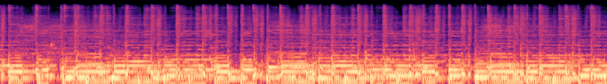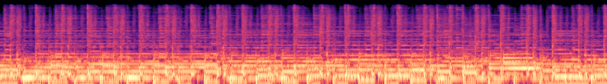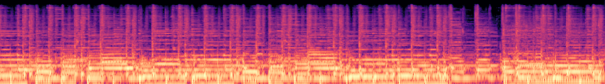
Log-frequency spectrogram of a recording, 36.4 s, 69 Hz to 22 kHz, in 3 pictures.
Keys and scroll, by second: 1.3 ctrl+z, 5.4 ctrl+z, 6.9 ctrl+z, 8.8 ctrl+z, 14.4 ctrl+z, 16.3 v, 28.7 t.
